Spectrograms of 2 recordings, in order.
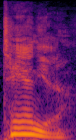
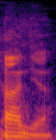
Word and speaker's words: Tanya: pronounced i appreciate it it is pronounced tanya yeah not not tonya tanya not to be confused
